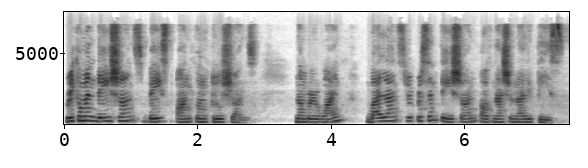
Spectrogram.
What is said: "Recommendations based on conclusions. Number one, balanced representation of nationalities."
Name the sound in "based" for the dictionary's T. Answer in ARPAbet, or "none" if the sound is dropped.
T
